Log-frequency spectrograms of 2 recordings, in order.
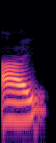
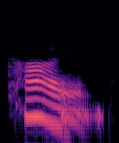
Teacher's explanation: the sound I, that is a diphthong, wide and front closing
